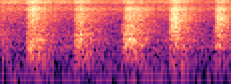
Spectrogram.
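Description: Steam hisses in rhythmic bursts in the Tower Bridge steam engine room, five loud, evenly spaced puffs about every third of a second, close and unaccompanied by voices.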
